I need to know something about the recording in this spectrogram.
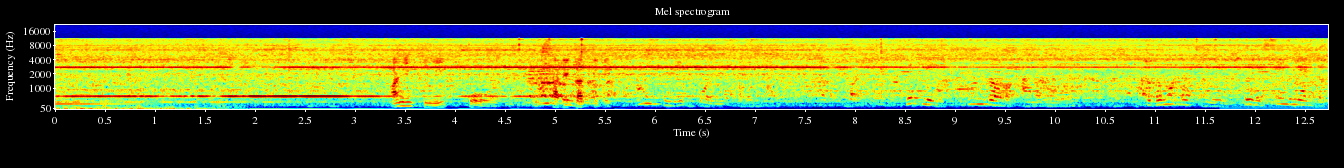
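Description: A hair dryer blows steadily close by.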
